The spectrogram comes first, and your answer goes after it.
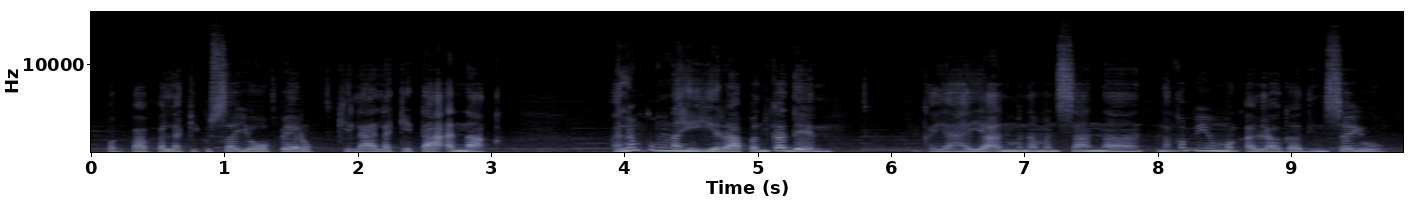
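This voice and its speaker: A middle-aged mother, acted by a woman, in a radio drama, speaking fairly high over music. She is ailing but tender and reassuring, fretting with gentle stubbornness. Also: lightly acted. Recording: music bed under dialogue. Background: background music.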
